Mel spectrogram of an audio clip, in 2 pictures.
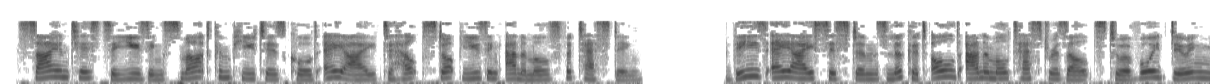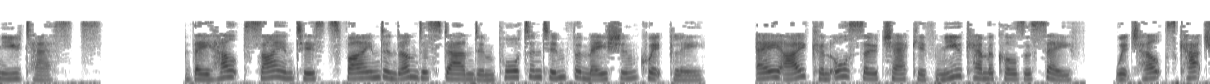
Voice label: English SLOW Reading; Smart Computers Help Scientists Stop Animal Testing

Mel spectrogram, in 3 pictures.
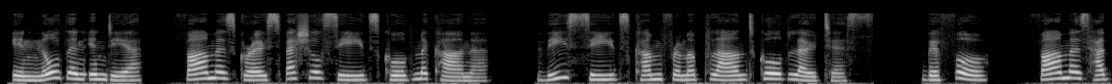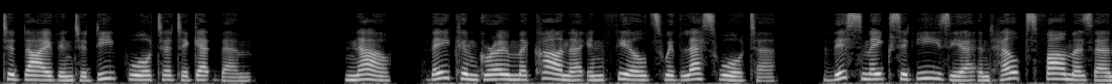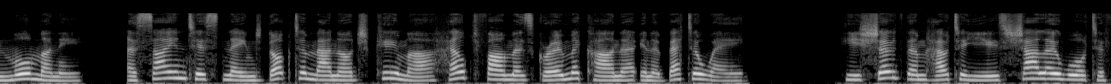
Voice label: English Beginner SLOW Reading; Growing Makhana Seeds Helps Farmers Earn More Money

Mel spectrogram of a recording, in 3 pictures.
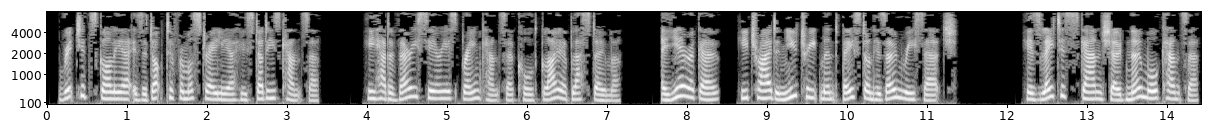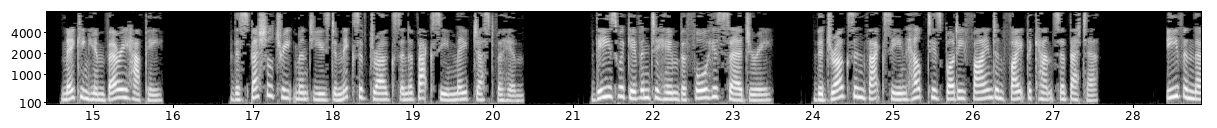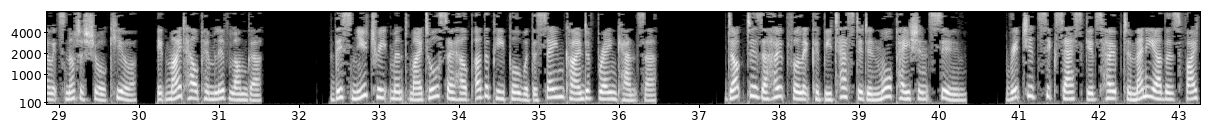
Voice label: English FAST Reading; New Treatment Helps Doctor Beat Brain Sickness

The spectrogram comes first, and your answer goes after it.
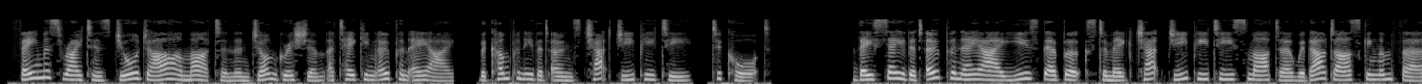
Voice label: English Lower Intermediate NORMAL Reading; Famous Writers Upset with OpenAI for Using Their; English Newsroom

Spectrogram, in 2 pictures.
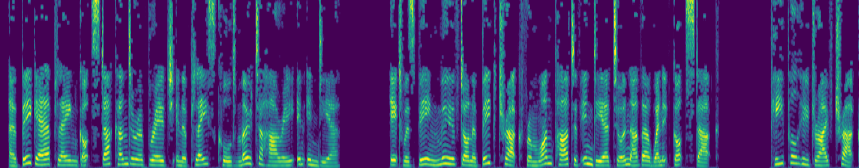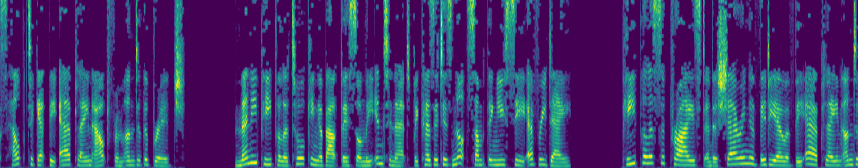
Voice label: English Lower Intermediate SLOW Reading; Airplane gets stuck under bridge people help; English Newsroom

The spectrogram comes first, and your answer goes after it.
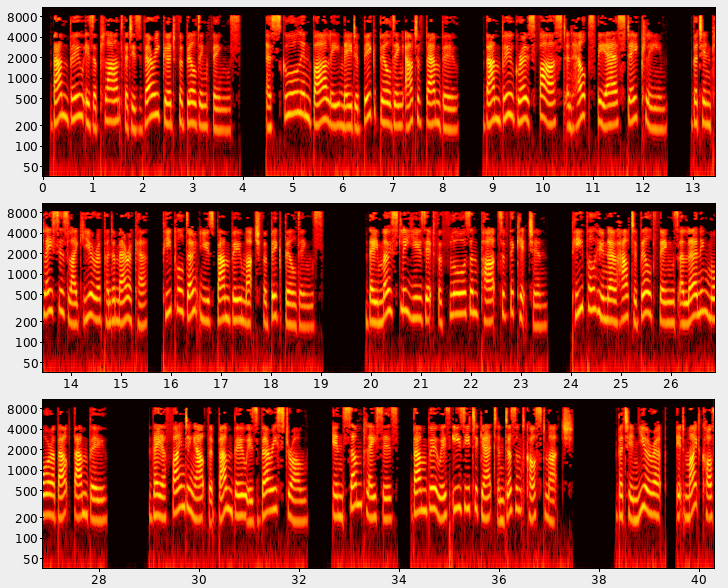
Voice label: English Beginner SLOW Reading; Bamboo A Strong and Eco Friendly Building Material; English Newsroom

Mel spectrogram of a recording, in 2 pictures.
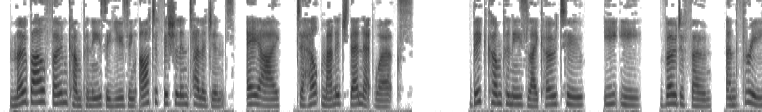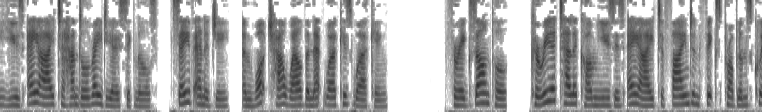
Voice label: English NORMAL Reading; Phone companies use smart computers to help netwo

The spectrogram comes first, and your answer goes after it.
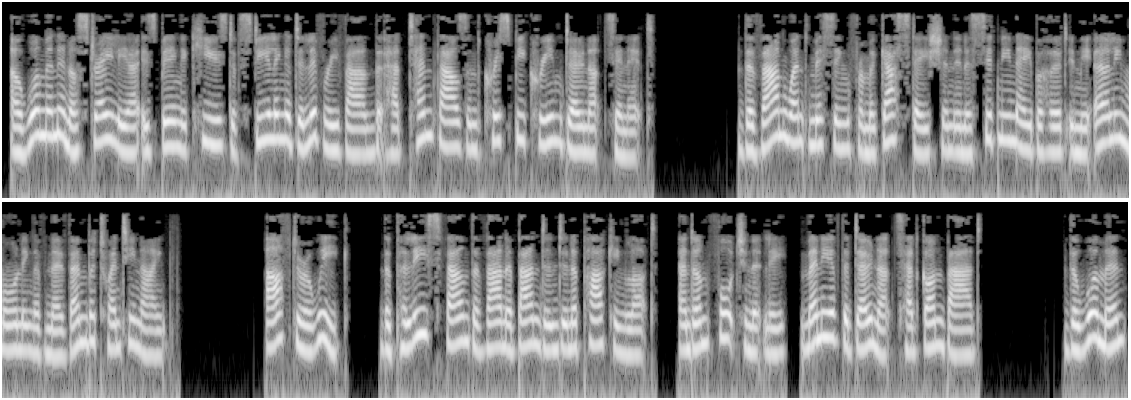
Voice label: English Upper Intermediate NORMAL Reading; English Newsroom; Woman Charged with Stealing Krispy Kreme Delivery

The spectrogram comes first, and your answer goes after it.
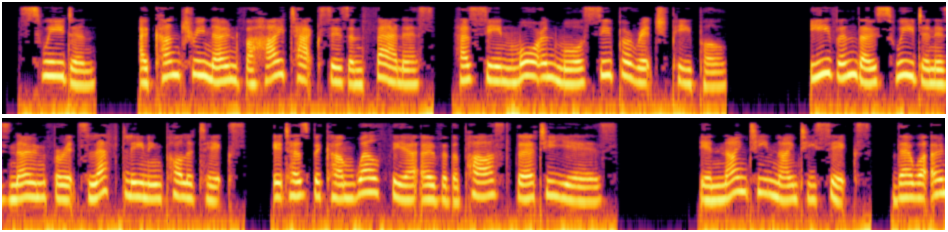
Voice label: English SLOW Reading

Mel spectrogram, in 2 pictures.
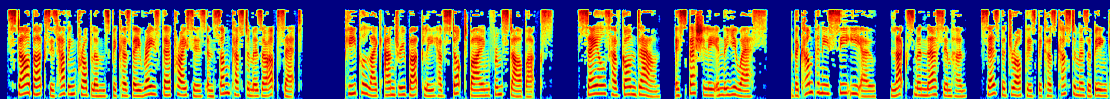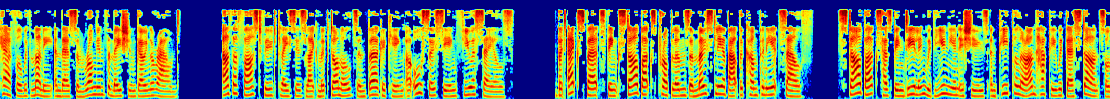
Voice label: English SLOW Reading; Starbucks Faces Sales Drop and Customer Anger

